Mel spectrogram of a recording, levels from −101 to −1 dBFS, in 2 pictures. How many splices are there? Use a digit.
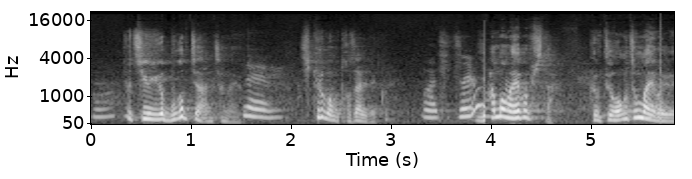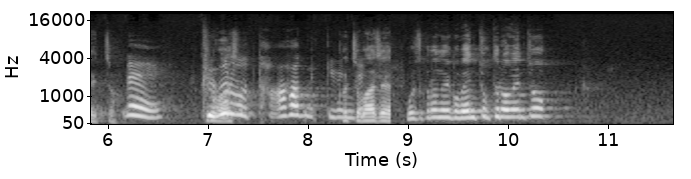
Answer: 2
